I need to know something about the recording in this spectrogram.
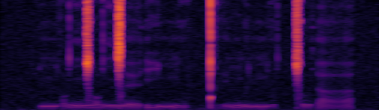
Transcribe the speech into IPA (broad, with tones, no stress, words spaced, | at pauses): ɲɔ˨˦ŋ͡ǀɔ˧˩ ŋ͡ǀɛ˨˩˦ɾi˧˩ɲu˥˩ ɡ͡ǃe˨˦ŋʊ˨˩˦ ɲʊ˧˩ ǀʊ˨˩˦ɾa˨˩˦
